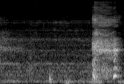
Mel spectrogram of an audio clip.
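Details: One short, dry cough from a child after a brief quiet stretch with room noise: cough.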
